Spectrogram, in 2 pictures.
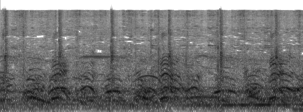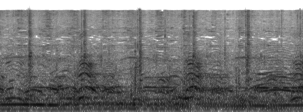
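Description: Mikoshi bearers shouting a rhythmic carrying chant together as they heave the portable shrine along. A sharp clack keeps time about twice a second under the massed voices.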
